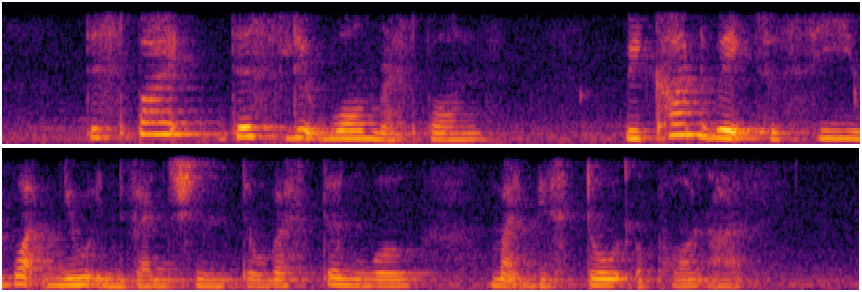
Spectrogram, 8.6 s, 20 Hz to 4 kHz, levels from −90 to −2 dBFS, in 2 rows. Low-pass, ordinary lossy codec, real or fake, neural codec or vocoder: 3.6 kHz; none; real; none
